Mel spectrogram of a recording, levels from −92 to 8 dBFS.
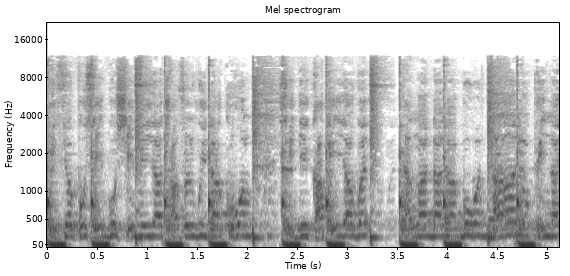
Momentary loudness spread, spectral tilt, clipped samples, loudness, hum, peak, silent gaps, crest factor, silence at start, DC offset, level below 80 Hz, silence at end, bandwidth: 2 LU; -4 dB/octave; under 0.1%; -24 LUFS; none; -8 dBFS; none; 14 dB; 0 s; under 0.1%; -24 dBFS; 0 s; 12.5 kHz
